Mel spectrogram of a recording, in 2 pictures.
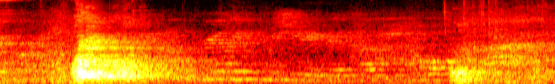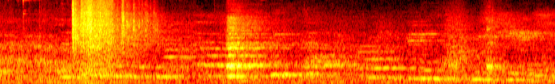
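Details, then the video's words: Pet dogs playing tug of war at home: one loud, short bark near the start, then softer yips and growly bursts, with human voices talking between them. "Tug of war"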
